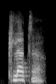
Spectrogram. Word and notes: clutter: Indian

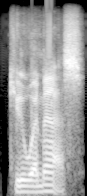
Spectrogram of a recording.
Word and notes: QMS: American English

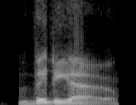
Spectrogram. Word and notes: video: British English

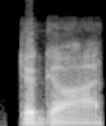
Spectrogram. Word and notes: degas: American English

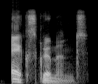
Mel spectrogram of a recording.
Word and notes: excrement: British English

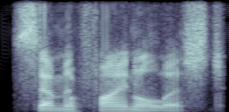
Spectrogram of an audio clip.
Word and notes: semifinalist: American English

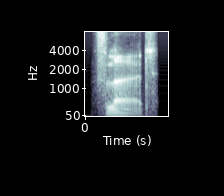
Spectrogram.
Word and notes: flirt: British English

